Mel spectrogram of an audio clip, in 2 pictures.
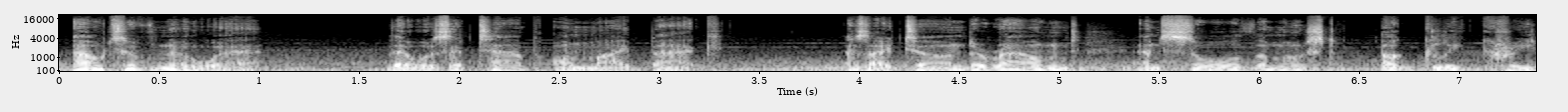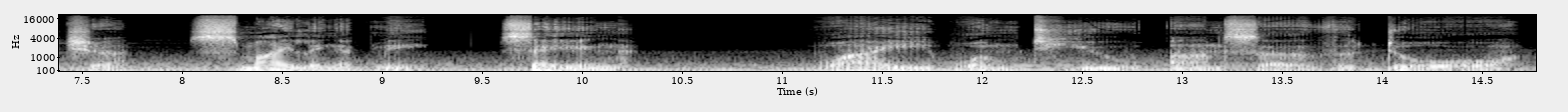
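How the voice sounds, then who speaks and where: A man reading scripted horror stories as a narrator, in a deliberate, suspenseful way with drawn-out phrase endings. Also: deep voice, big pitch swings. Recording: music under the voice. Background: background music.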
